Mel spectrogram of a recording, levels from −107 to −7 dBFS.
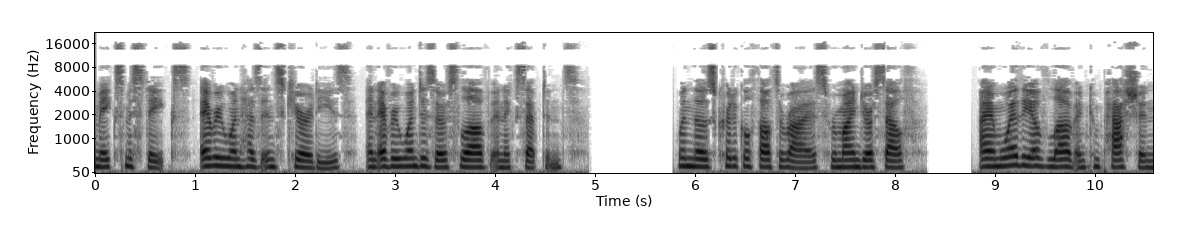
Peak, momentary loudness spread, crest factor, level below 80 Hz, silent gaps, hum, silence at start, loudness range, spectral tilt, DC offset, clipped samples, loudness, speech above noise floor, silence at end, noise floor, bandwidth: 0 dBFS; 10 LU; 18 dB; -46 dBFS; 4.96-5.77 s, 8.33-8.76 s; none; 0 s; 3 LU; -5 dB/octave; under 0.1%; under 0.1%; -19 LUFS; over 72 dB; 0 s; under -90 dBFS; 16.5 kHz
